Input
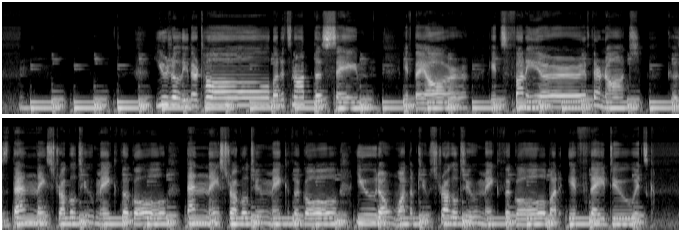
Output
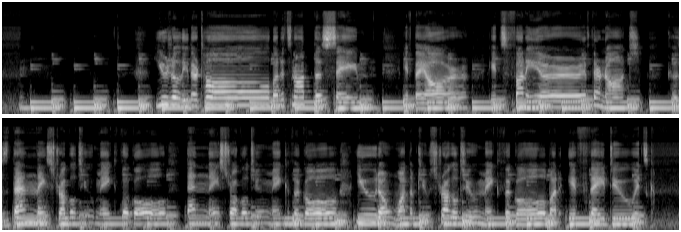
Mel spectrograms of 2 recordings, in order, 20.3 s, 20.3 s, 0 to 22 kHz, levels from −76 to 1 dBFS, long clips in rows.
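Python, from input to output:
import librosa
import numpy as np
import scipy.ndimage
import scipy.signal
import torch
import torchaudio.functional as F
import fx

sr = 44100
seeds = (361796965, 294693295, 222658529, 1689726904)

y = fx.fixed_phaser(x, sr, hz=610.0, stages=4, at=(11.14, 14.39))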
